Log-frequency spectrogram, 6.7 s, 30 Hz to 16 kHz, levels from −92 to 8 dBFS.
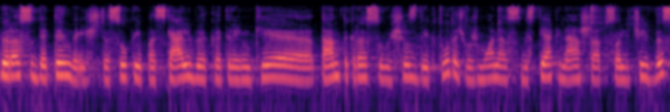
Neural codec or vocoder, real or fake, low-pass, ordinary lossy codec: none; real; 10.8 kHz; Opus, 24 kbps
